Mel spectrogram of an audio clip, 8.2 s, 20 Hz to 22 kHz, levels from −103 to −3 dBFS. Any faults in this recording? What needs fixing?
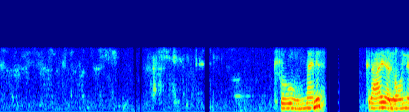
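The speech runs through the AMR narrowband mobile codec at heavy damage. Nothing above 4 kHz survives, and the voice sounds buzzy and synthetic, which points to a low mode of about 5.9 kbps. The vocal-tract model rebuilds each 5 ms from a few excitation pulses, and at this rate too few bits remain to capture fine detail. Plain band-limiting would leave a muffled but natural voice. The buzz and artificial timbre are what mark a speech codec. Prevent it by using a wideband codec or a higher AMR mode.

Lost AMR speech frames occur at three points. From 2.30 to 2.79 s, short gaps are scattered across about half a second, the longest near 60 ms, giving repeated dips and warbles. From 4.08 to 4.16 s there is one 80 ms drop. From 6.38 to 7.19 s, a run of about 800 ms stretches out the last good sound, fades it to silence within roughly 0.2 s, and then holds silence until the voice returns weak or rough. 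These are radio frames failing their checksum. The decoder repeats the last pitch and vocal-tract settings while lowering the gain. That decaying, drawn-out tone is different from a hard digital dropout or a clicky gap. Prevent it with better radio coverage or stronger error protection on the link.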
